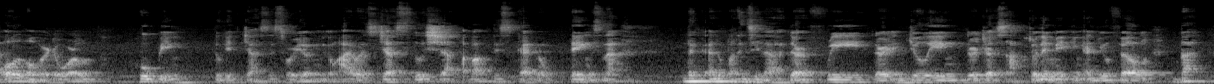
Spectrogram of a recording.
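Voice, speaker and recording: A Filipino man with a very low, deep voice talks straight to his viewers in an indignant, chatty way, tossing in tag questions and bits of English. He sounds like he is in an echoey room, with a faint hum of ambient noise behind him. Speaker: vlogger. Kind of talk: casual commentary vlog.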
